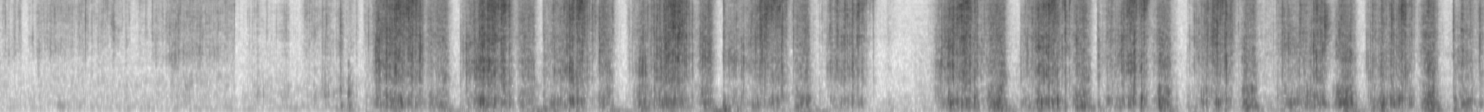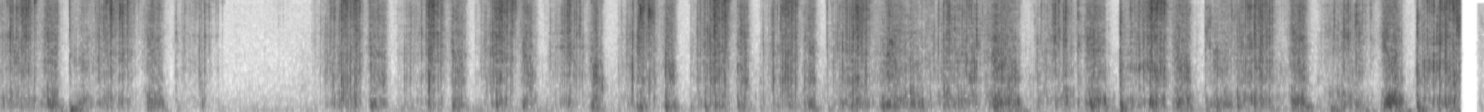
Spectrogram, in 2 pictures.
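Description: Foam-bead slime (floam) being squeezed and kneaded by hand, giving dense crackling and crunching pops. The first few seconds are quieter, and the crackling breaks off briefly twice.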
